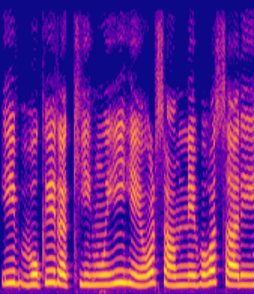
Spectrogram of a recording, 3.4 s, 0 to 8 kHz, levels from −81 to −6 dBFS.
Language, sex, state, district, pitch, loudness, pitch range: Hindi, female, Bihar, West Champaran, 275 Hz, -15 LUFS, 265-315 Hz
